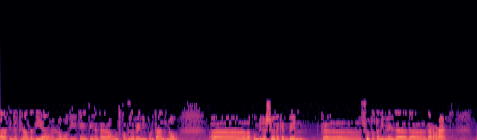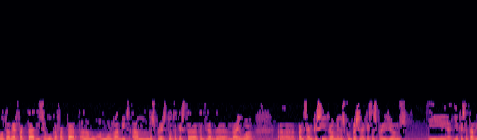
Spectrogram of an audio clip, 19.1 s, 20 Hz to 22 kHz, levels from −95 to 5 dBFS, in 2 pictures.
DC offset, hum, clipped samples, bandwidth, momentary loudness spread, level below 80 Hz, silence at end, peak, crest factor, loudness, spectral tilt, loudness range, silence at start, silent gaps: under 0.1%; none; under 0.1%; 6.4 kHz; 9 LU; -40 dBFS; 0 s; -6 dBFS; 20 dB; -28 LUFS; -5.5 dB/octave; 4 LU; 0 s; none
